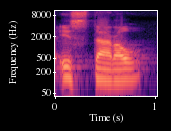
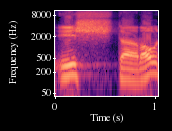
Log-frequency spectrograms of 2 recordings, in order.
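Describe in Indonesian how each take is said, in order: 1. Konsonan itu lemah dan terdengar seperti 's'. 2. Konsonan itu bunyi 'sh' yang jelas dan penuh.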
